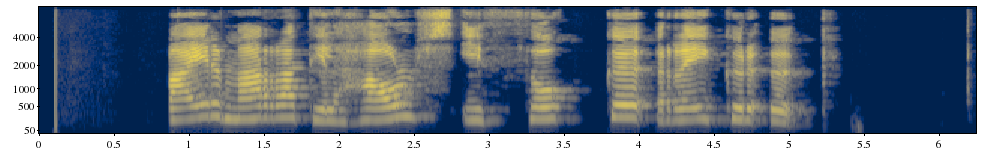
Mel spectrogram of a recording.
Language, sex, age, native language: Icelandic, female, 40-49, French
